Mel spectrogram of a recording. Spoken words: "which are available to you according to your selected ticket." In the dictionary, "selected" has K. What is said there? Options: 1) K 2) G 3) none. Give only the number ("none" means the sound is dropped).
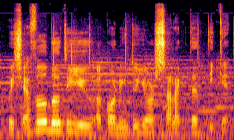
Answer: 1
